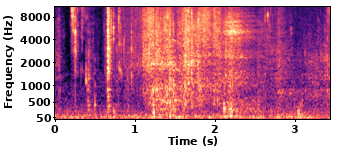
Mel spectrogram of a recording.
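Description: A paper wrapper crinkles close to a microphone.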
